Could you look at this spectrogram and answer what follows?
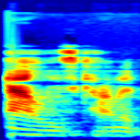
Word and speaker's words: Halley's Comet: to a real example halley's comet and it pronounced halley's comet by the way this is one of those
